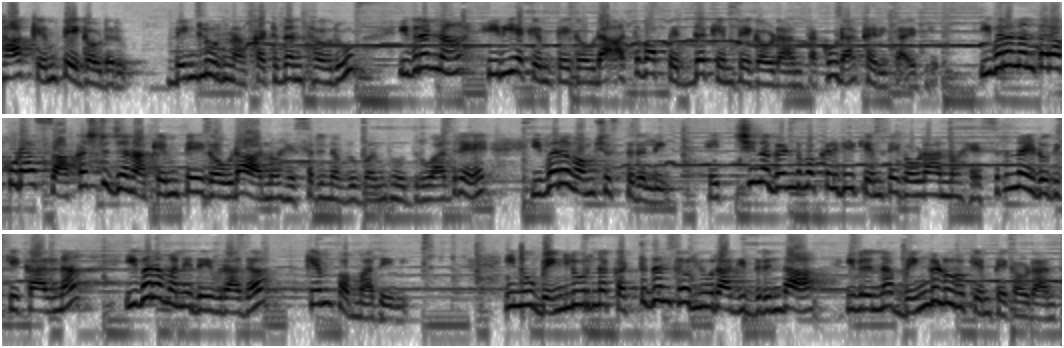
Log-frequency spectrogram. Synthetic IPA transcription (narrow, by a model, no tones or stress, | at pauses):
aːkempeːɡɐwɽɐɾu | be̞ŋɡɭuːɾnɐkɐʈːɐd̪ɐnt̪ʰɐʋɐɾuiʋɐɾɐnːɐhiɾijɐkempeːɡɐwɽɐ̰ʔɐ̰t̪ʰɐʋaːped̪ːɐkempeːɡɐwɽɐːnt̪ɐkuːɽɐkɐɾit̪a̰ːjid̪ɾu | iʋɐɾɐnɐnt̪ɐɾɐkuːɽɐsaːkɐʂʈud͡ʒɐnɐkempeɡɐwɽaɐnːo̞ːɦɛsɐɾinɐʋɐɾubɐnd̪ʱɦoːd̪ɾuaːd̪ɐɾe̞ | iʋɐɾɐʋɐmʃɐst̪ɐɾɐlːi | het͡ʃːinɐɡɐɳɖumɐkːɐɭiɡe̞kempeːɡɐwɽɐɐnːo̞ːɦɛsɐɾinːɐiɽo̞ːd̪ikːe̞kaːɾɐɳɐiʋɐɾɐmɐned̪ɛːʋɐɾaːd̪ɐ | ke̞mpɐmːaːd̪eːʋi | inːubeŋɡɐɭuːɾinɐkɐʈːɐd̪ɐnt̪ʰɐʋɐɾujuːɾaːɡid̪ːɐɾind̪ɐ | iʋɐɾɐnːɐbe̞ŋɡɐɭuːɾukempeːɡɐwɽɐːnt̪ɐ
